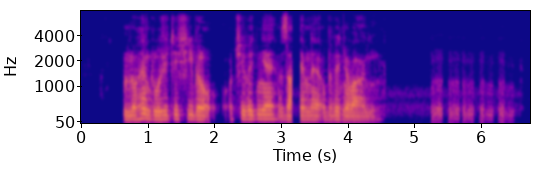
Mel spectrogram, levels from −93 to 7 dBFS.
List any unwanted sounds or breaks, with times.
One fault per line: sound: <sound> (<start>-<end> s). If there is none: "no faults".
sound: dropout (3.2-3.3 s)
sound: laugh (5.2-6.5 s)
